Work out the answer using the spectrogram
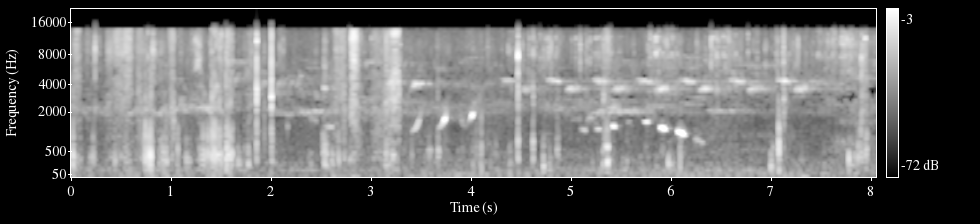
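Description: Small birds chirping short, quick notes, with a quick run of rising notes around the middle. Irregular clicks and rustles run throughout.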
